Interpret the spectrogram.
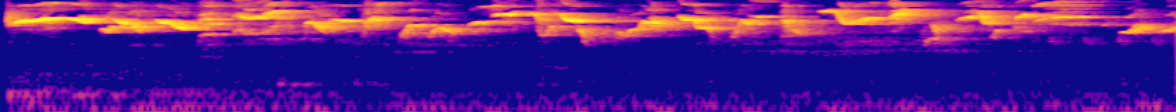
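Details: Oriental magpie-robin delivering a long continuous song, said to last up to fifteen seconds in one breath; a varied stream of high whistled phrases, slurs and chirps with barely a pause.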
